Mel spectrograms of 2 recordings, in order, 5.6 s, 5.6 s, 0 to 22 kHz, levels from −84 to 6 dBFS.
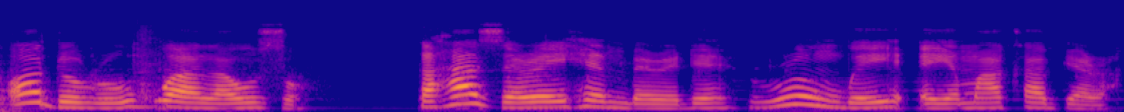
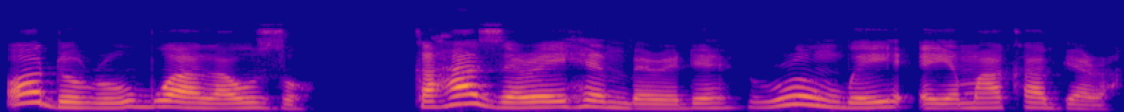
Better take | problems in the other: second | noise reduction (neural mask model RNNoise)

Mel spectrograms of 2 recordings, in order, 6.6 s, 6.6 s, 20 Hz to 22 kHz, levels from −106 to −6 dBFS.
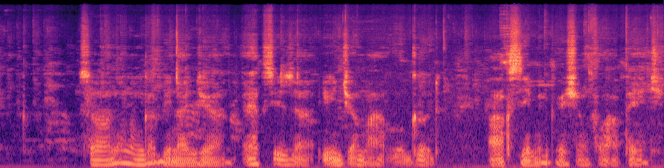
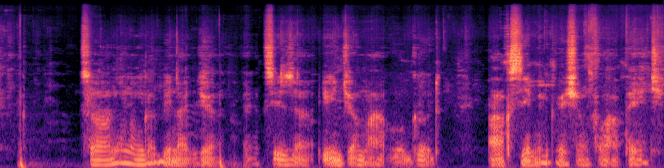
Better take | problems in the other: first | noise reduction (neural mask model RNNoise)

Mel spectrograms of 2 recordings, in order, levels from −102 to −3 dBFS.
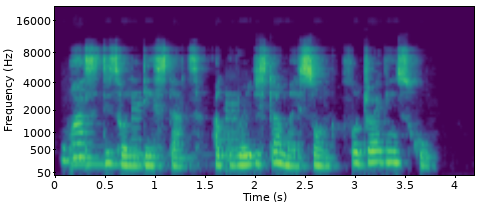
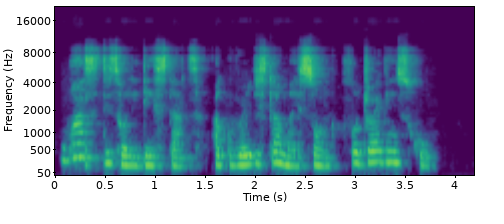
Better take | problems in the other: second | background sound (Electric guitar); 17 dB below the speech

